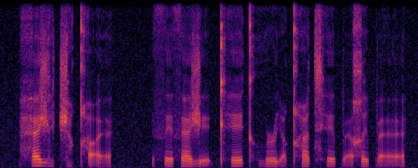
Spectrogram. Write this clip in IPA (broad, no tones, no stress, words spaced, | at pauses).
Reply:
hæʒe̤ t͡ʃe̤qʰæ̰ | θeθæʒḛ kʰe kʰṳɹḭqʰit͡sʰe pæ̰χipæ̰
